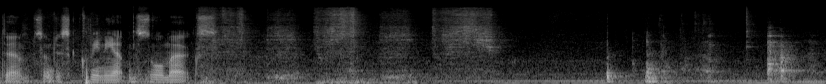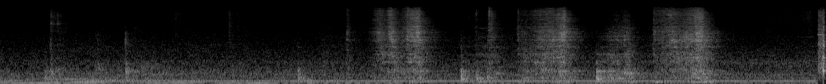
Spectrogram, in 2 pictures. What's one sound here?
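A hand plane shaves wood in long, rasping strokes.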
